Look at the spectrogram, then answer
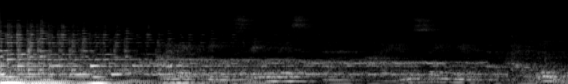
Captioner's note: faint studio transmission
